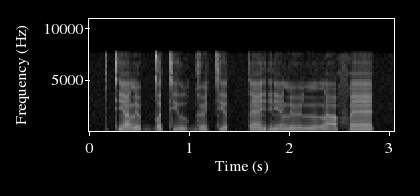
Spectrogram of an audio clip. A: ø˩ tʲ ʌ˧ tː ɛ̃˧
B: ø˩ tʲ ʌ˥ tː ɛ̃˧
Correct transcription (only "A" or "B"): A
